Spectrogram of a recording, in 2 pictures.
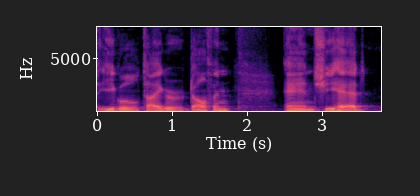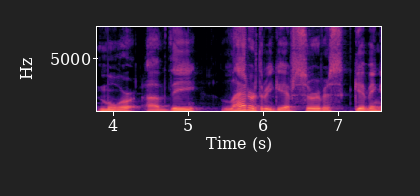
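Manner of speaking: usual speaking voice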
